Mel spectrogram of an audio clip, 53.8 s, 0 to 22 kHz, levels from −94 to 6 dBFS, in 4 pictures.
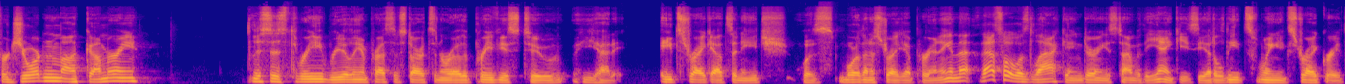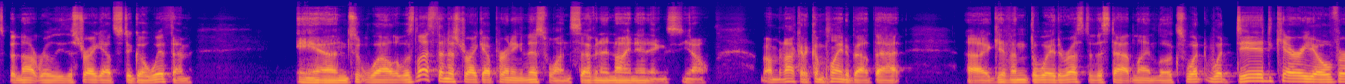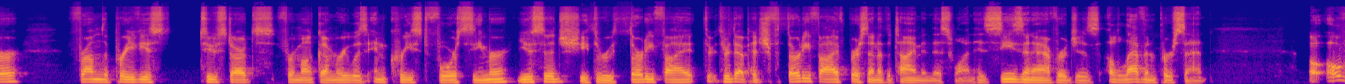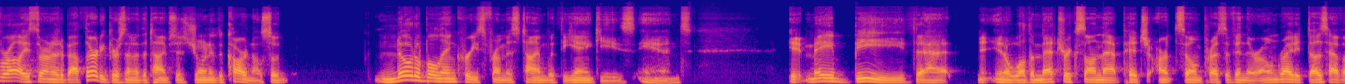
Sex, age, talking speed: male, 20-39, 200 wpm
